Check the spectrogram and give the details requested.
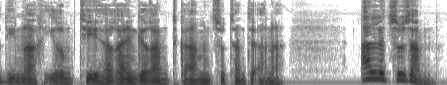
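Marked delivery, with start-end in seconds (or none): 3.6-4.4 put-on high-pitched cheerful call to children. A narrator's reading. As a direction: call them all in, pitched well up. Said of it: "rief Anna". (hoher, fröhlicher Zuruf)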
